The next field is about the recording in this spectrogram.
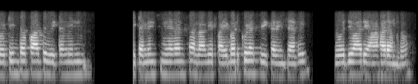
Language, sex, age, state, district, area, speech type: Telugu, male, 18-30, Andhra Pradesh, Palnadu, urban, conversation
